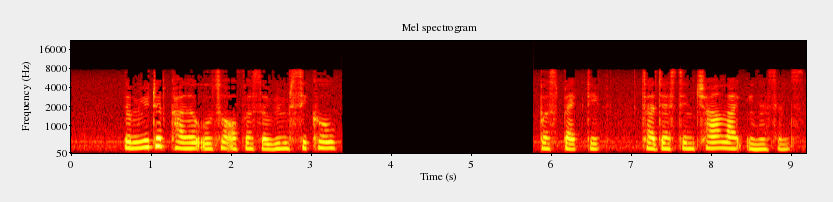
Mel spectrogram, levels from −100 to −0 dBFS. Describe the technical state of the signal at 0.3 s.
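At 0.3 s the audio is intact, with no fault present at that moment.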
